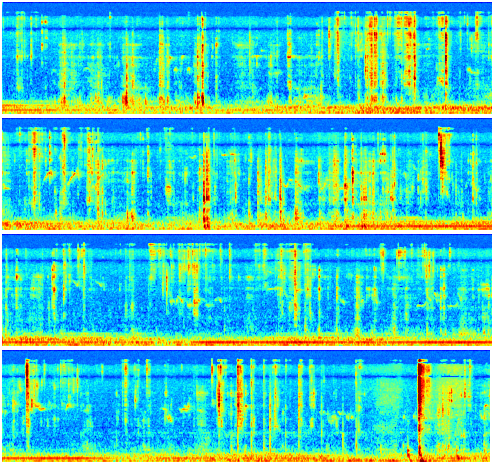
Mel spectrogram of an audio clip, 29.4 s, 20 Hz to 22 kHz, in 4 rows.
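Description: Close-up chewing and crunching of crispy fried chicken wings, with sharp crunchy bites about 3 s, 10 s and 28 s in, over a low steady hum.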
